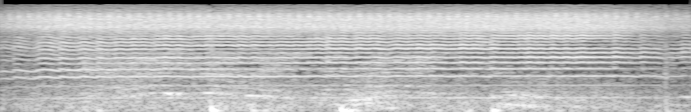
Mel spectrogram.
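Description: A steady, high-pitched whine of a mosquito in Latin America, of the kind that carries Zika and dengue fever, hums continuously, with a few soft low thumps underneath and no one speaking.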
